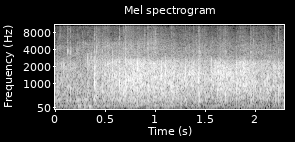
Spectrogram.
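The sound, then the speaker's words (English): Congregation applause during a church service, a continuous, even patter of many hands clapping at a fairly soft level, holding steady from start to finish. “Y'all give him a round of applause.”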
